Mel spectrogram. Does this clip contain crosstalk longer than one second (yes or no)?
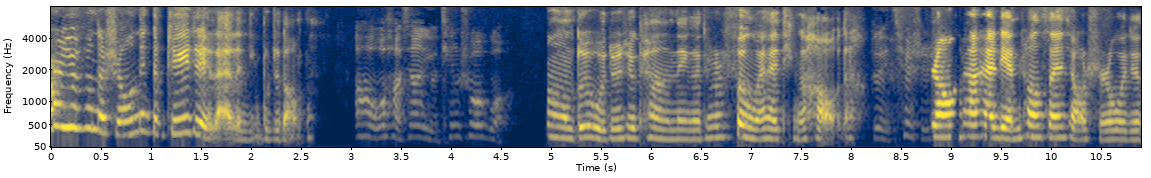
no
